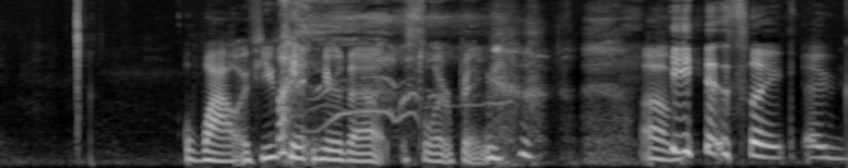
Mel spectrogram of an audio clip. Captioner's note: chuckles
